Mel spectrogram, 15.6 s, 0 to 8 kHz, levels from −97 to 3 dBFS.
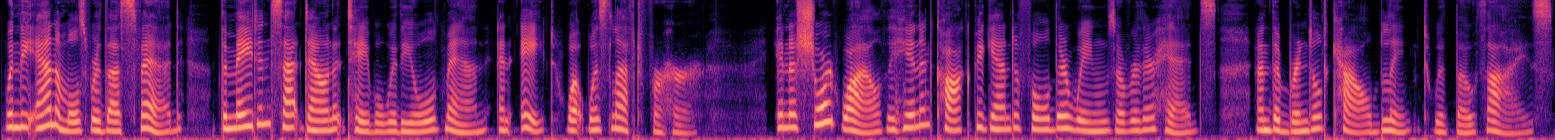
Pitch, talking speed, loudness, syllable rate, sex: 220 Hz, 180 wpm, -19 LUFS, 4.3 syllables/s, female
